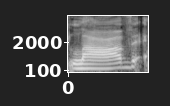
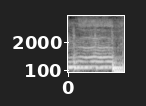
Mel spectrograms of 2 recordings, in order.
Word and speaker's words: Lauv: We think we pronounce it Lav, L-A-U-V. – Love.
